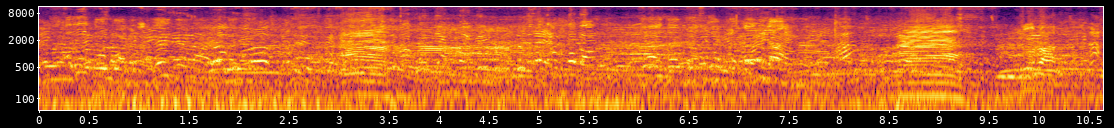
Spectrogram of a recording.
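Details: Sahiwal bull calf bought by a farmer in Chittagong, Bangladesh, on 4 September 2025, giving drawn-out low moos with arching overtones, the loudest near the end, over steady chatter of a crowd of people outdoors.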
